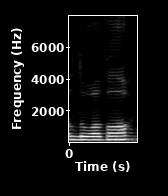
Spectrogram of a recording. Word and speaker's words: Louisville: And then my with that company, I was transferred to Louisville, Kentucky. That's how you say it. Louisville.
